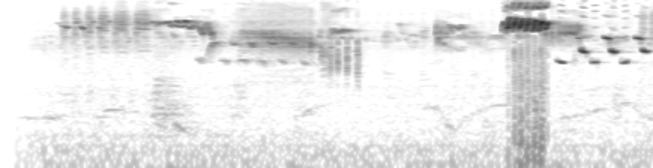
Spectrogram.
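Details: White-rumped shama from Bali singing energetically with a song full of fill-in phrases. The song is a dense run of high buzzy, chattering notes and short whistles, ending in a loud, sharp rattling burst.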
